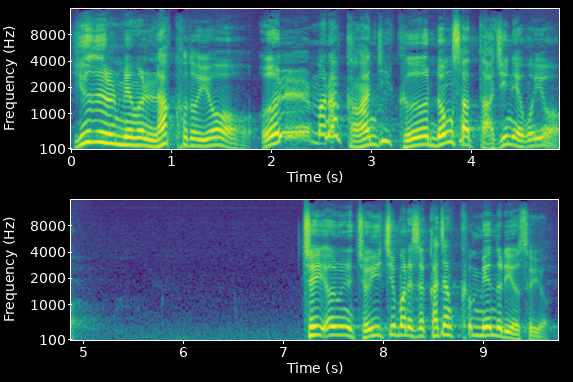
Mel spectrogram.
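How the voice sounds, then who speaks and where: A guest pastor from Gimhae, South Korea, with a Gyeongsang Korean accent, preaches a revival sermon in a church sanctuary, emphatically throwing rhetorical questions at the congregation. His high, darkish voice swings widely in pitch at an unhurried pace. The recording has long church hall reverb.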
